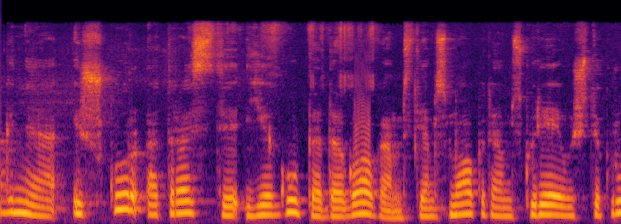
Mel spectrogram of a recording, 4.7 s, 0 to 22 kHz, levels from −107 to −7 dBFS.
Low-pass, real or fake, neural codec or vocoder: 14.4 kHz; real; none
